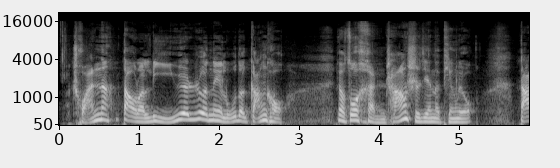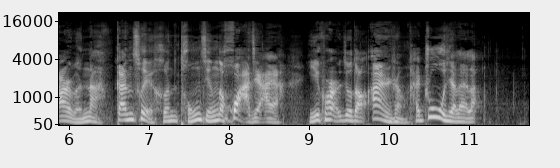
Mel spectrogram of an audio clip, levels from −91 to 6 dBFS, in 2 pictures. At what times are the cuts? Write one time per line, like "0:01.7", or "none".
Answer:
0:06.5
0:10.3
